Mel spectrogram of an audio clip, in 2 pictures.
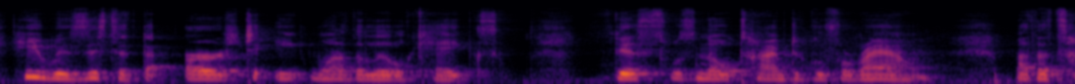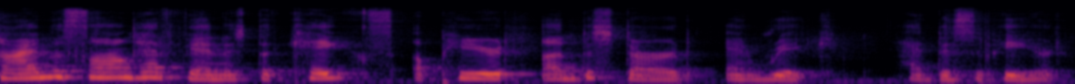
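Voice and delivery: ordinary delivery, nothing marked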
